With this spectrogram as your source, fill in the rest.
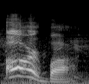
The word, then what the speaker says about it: Arbok: announcer says arbok it's arbok no he barely pronounces the are it's like a back pack i back yo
